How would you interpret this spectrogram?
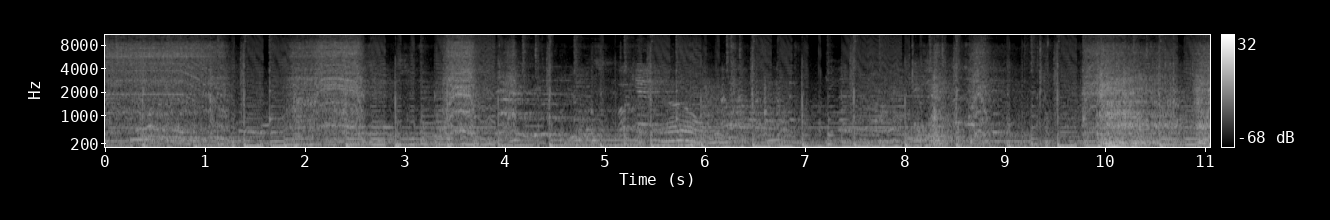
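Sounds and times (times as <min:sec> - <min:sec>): background music with beat: 0:00.0 - 0:11.0
cordless drill whining into wood: 0:01.8 - 0:02.7.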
